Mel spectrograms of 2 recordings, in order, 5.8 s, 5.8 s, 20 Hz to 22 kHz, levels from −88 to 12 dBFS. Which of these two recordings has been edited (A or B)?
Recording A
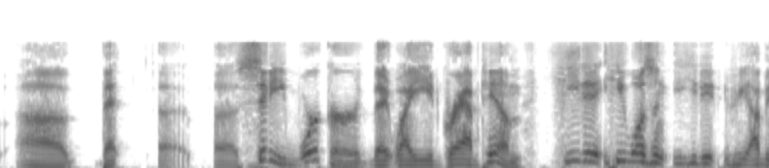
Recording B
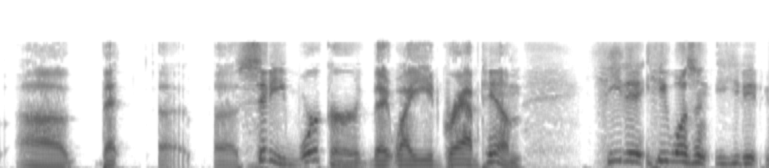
A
